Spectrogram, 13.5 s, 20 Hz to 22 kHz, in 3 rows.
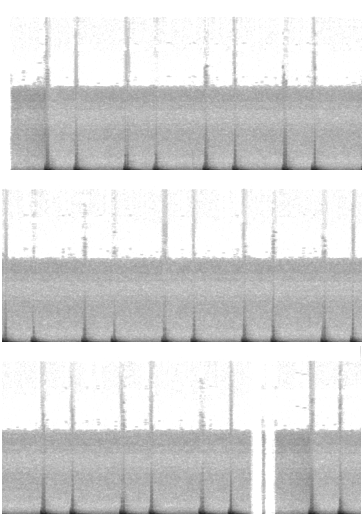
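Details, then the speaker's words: First heart sound (S1), auscultated with the stethoscope diaphragm and loudest at the mitral and tricuspid areas: a steady lub-dub heartbeat near 60 beats a minute, with a crisp first sound opening each beat. "buenos días escucharemos el primer ruido cardíaco el cual se oculta con el diafragma del estetoscopio y tiene mayor intensidad en el foco mitral y foco tribus vídeo"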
